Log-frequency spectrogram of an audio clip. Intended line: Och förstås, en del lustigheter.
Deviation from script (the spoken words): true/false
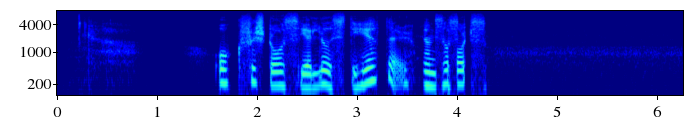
true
